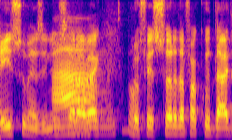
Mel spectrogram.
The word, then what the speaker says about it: Nilce Aravecchia: Essa Professora, é a pronúncia? é isso mesmo, Nilce Aravecchia, muito bom.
